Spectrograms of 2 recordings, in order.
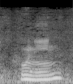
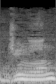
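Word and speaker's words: Junín: uh Street here j-u-n-i-n as I pronounce it in Spanish hunnin not Janine but Hunan and just advice friendly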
